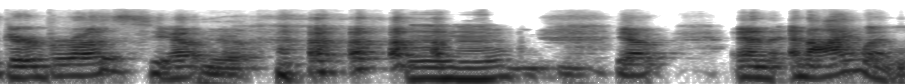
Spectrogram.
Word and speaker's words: Gerbera: And It reminds me of when I worked at Bordine, somebody came in and wanted gerbil daisies. Gerbil daisies, as in Gerber daisies, Gerberas, yeah.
